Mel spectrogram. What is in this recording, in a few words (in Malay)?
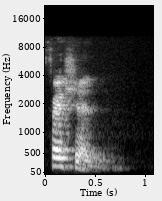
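"fesyen", Malay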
